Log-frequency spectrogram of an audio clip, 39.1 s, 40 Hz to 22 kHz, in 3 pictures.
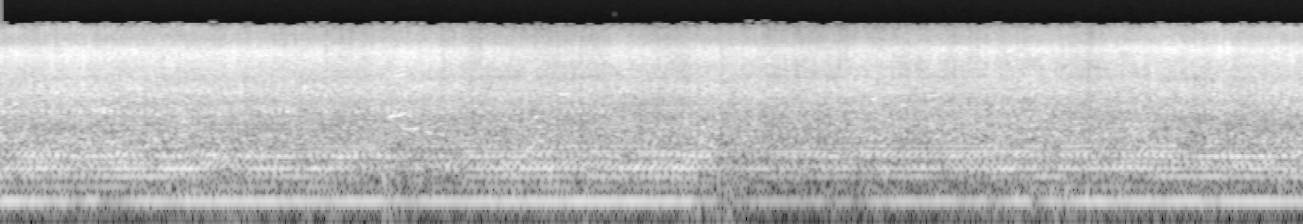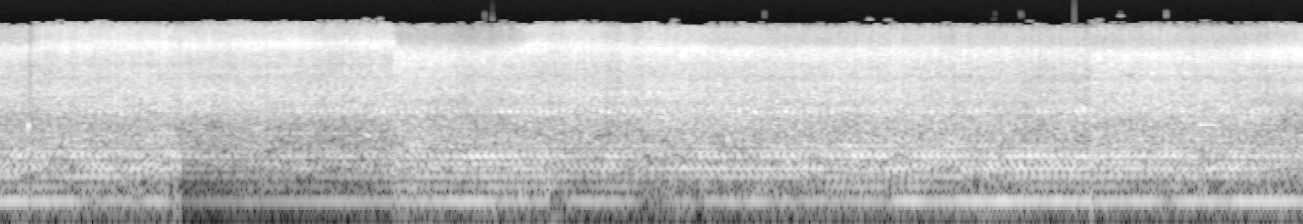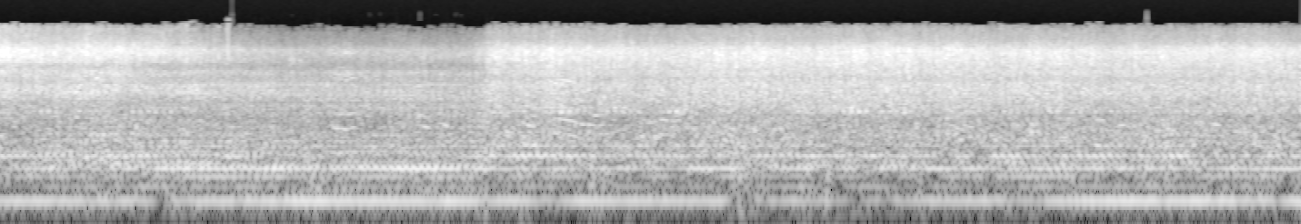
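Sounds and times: boat engine running: 0.0s - 39.0s
loud wind: 0.0s - 39.0s
water noise: 0.0s - 39.0s.

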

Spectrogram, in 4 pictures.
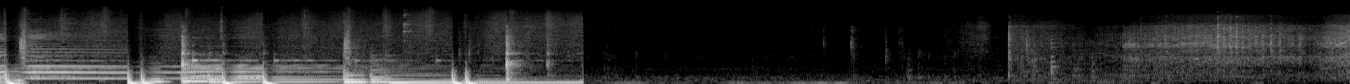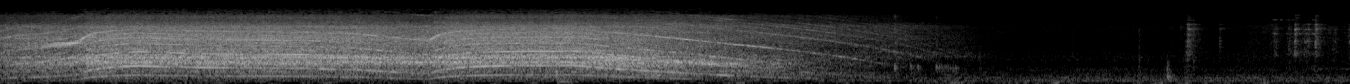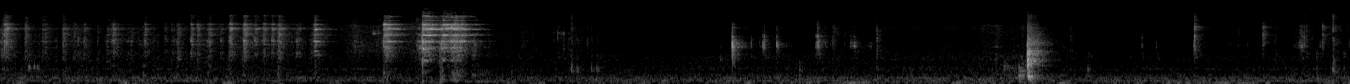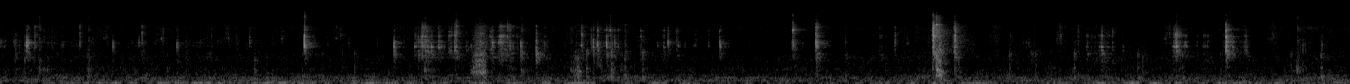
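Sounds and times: metal tools clinking and scraping: 25.2s - 32.8s, 44.4s - 47.4s.

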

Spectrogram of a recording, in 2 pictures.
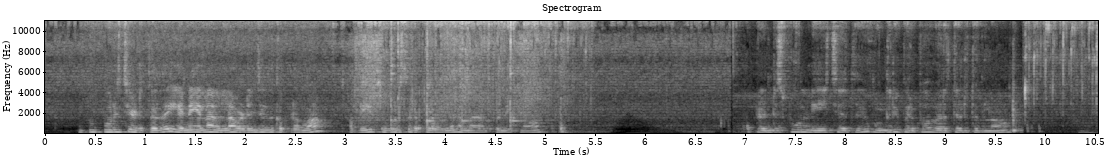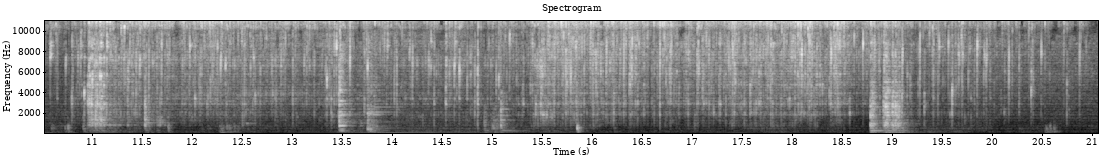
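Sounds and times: nuts sizzling in a pan: 0.0s - 6.9s, 9.8s - 21.0s
spoon scraping a pan: 3.0s - 5.5s.

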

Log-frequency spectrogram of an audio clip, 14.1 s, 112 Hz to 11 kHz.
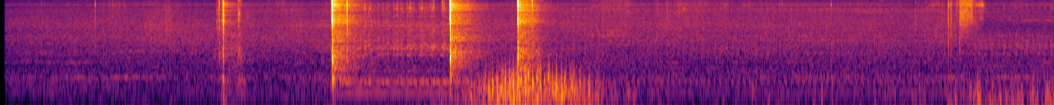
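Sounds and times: fan motor hum: 0.1s - 14.0s
fan button clicks: 2.9s - 3.4s, 4.3s - 8.1s
air rushing across microphone: 6.3s - 14.0s.

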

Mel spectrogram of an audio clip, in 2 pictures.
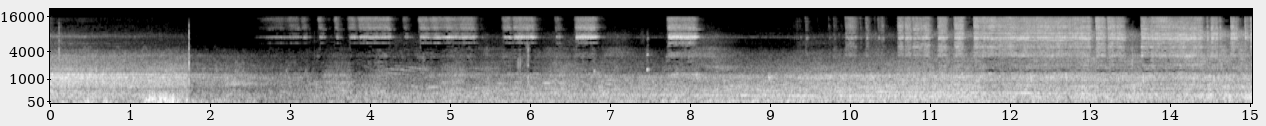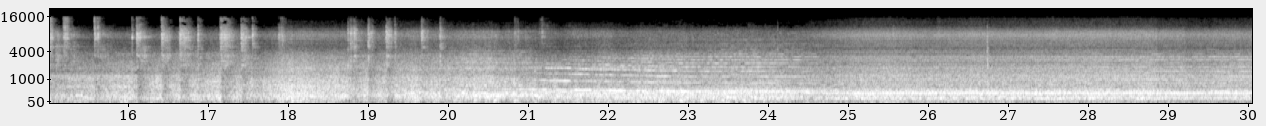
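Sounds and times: train approaching: 0.0s - 30.0s
wheels clicking over rail joints: 9.4s - 20.2s.

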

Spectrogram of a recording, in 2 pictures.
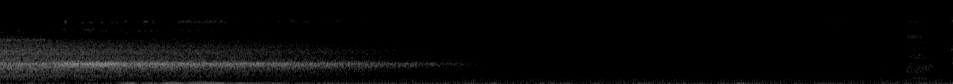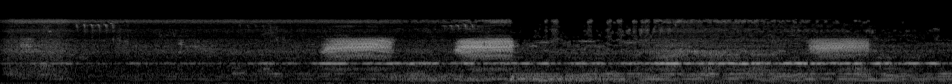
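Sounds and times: soundtrack bed: 0.0s - 4.8s.

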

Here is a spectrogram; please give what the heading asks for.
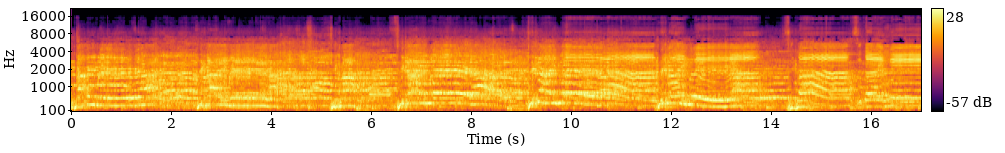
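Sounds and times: man chanting through loudspeakers: 0.0s - 1.9s, 10.3s - 17.0s.

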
